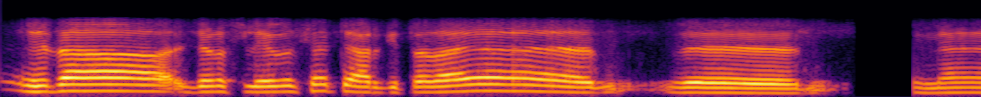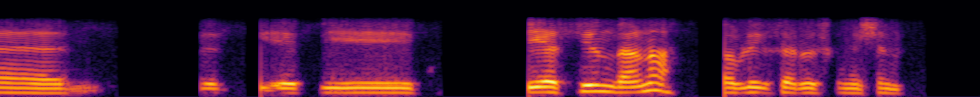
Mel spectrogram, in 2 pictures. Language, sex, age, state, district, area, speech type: Dogri, male, 45-60, Jammu and Kashmir, Jammu, rural, conversation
